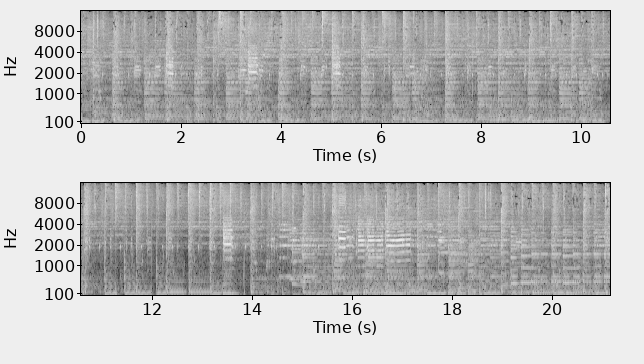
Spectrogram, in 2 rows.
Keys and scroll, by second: 1.6 typing, 2.7-3.2 typing, 4.2 ctrl+d, 7.1 typing, 8.9 space, 16.1 F1, 16.5-17.1 typing, 18.5 ctrl+d, 20.9 Page_Down.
